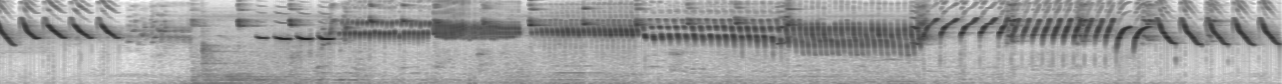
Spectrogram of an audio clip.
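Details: Atlantic canary singing a long rolling song meant to draw other canaries into singing; rapid repeated downslurred notes give way to dense buzzy trills and rolling phrases, then quick sweeping notes again.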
